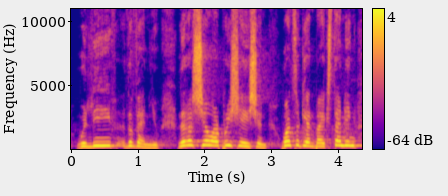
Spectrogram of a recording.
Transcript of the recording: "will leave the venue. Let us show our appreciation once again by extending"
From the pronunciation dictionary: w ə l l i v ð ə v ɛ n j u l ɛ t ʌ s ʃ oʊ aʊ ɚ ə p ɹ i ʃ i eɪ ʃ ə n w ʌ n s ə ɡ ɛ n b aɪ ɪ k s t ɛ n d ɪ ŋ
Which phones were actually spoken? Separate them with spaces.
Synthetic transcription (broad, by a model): w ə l l i v ð ə v ɛ n j u l ɛ t ʌ s ʃ oʊ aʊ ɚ ə p ɹ i ʃ i eɪ ʃ ə n w ʌ n s ə ɡ ɛ n b aɪ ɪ k s t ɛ n d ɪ ŋ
